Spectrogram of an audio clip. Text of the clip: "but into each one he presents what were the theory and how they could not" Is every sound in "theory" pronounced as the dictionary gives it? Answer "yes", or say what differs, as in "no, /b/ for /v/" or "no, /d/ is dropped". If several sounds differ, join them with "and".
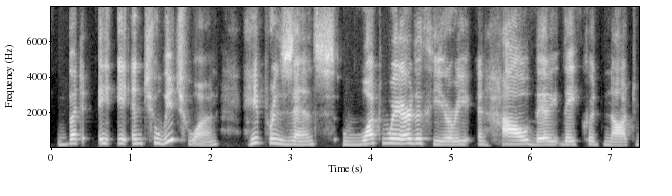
yes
